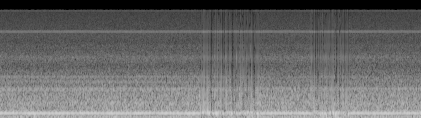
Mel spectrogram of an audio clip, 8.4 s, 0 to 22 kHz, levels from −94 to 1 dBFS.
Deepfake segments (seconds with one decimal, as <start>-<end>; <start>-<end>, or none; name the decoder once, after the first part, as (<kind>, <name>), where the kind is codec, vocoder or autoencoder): 4.0-5.2 (vocoder, BigVGAN v2); 6.2-7.0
